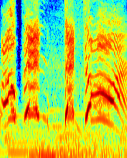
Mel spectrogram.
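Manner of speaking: shouting. Outside a closed door, a visitor demands to be let in, yelling. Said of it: "Stop yelling".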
